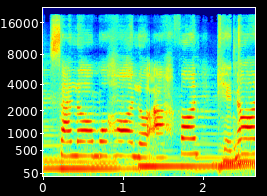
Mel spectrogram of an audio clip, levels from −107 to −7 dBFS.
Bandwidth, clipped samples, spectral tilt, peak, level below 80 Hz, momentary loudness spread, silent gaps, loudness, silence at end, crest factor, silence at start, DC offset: 19.5 kHz; under 0.1%; -4.5 dB/octave; -4 dBFS; -58 dBFS; 3 LU; none; -18 LUFS; 0 s; 16 dB; 0 s; under 0.1%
